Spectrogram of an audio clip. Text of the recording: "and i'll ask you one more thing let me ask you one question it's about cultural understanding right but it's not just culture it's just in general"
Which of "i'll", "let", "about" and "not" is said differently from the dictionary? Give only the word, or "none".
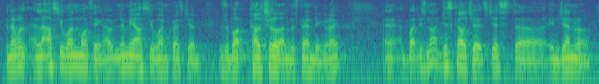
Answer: i'll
